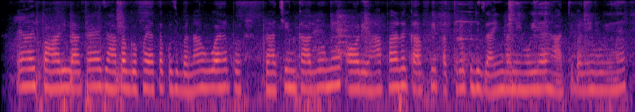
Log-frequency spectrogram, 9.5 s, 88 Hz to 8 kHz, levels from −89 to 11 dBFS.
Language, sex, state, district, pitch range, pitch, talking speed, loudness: Hindi, female, Maharashtra, Solapur, 220-235 Hz, 225 Hz, 180 wpm, -27 LUFS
